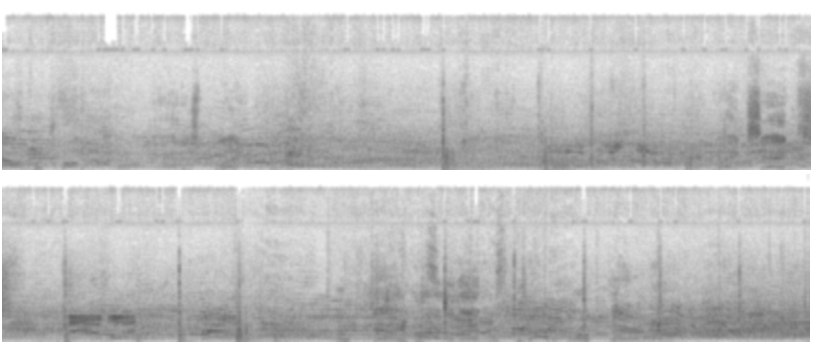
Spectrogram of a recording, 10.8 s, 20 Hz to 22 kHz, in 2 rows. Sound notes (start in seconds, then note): 2.9 body thudding; 2.9 hands thudding; 7.4 body thudding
